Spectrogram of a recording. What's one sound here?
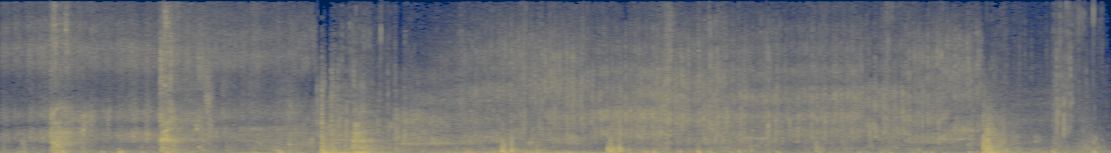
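Loud thuds and bangs ring out.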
